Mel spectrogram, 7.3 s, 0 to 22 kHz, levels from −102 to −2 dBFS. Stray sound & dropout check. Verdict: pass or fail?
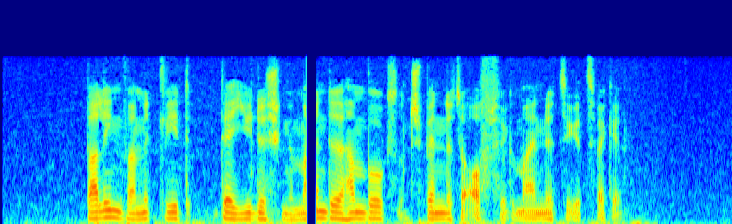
fail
